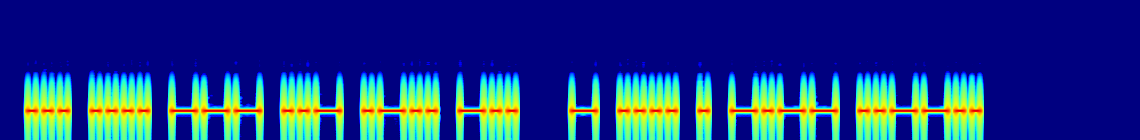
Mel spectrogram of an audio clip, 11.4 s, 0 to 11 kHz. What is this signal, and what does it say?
Morse code, heard as a keyed tone, about 15 wpm, 700 Hz. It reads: SHOULD THEY?
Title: Sentences from Top 300 Words 15wpm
